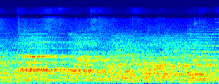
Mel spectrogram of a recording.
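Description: Live ensemble music with a choir singing sustained chords, echoing in a large stone church.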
